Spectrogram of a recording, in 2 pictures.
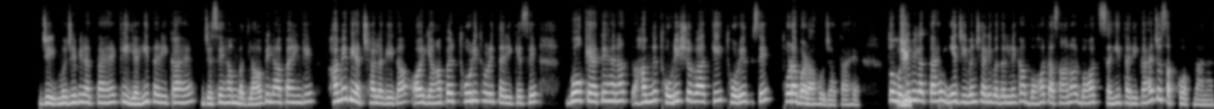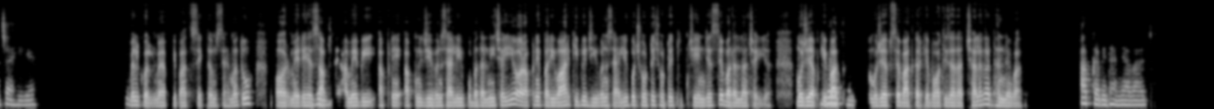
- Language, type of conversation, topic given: Hindi, unstructured, हम अपने परिवार को अधिक सक्रिय जीवनशैली अपनाने के लिए कैसे प्रेरित कर सकते हैं?
- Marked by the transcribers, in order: horn; other background noise; in English: "च चेंजेज़"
